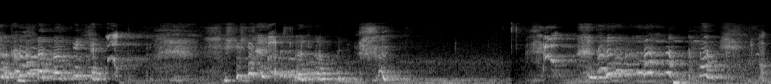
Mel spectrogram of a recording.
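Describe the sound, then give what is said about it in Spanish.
Loud laughter breaks up with sharp, abrupt hiccups that come every second or two, each a short gasping catch of breath mixed into the chuckling. “ya me dio hipo.”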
